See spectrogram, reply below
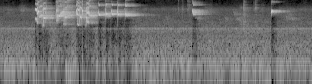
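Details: Caged lovebird with a burst of rapid, shrill chattering followed by two single high squeaks, over a low steady hum.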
